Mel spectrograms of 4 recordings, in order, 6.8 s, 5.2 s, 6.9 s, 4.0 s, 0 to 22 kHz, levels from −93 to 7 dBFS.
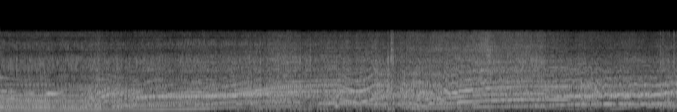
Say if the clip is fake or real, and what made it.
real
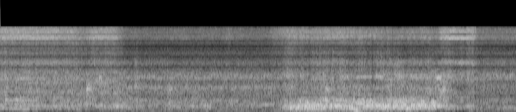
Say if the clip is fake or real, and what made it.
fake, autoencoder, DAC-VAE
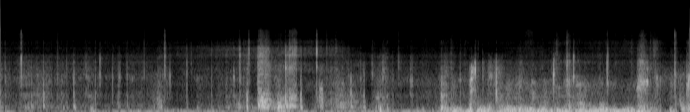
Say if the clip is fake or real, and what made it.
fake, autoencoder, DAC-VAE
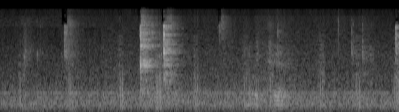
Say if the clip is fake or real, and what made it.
real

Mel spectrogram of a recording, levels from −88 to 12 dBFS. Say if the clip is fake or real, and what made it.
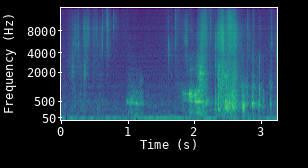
fake, autoencoder, DAC-VAE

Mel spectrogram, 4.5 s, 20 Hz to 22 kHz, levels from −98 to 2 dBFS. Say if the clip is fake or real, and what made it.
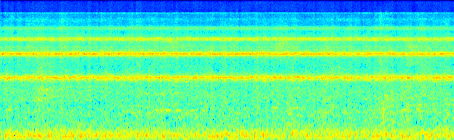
fake, autoencoder, DAC-VAE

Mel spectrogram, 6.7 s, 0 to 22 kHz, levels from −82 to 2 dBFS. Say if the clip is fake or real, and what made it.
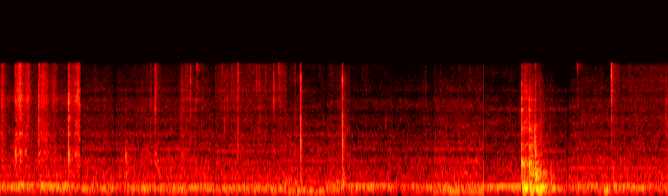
fake, autoencoder, DAC-VAE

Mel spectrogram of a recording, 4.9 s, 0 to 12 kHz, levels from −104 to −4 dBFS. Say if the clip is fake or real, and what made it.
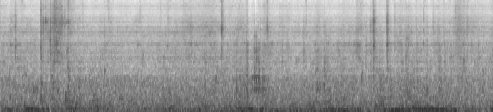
fake, autoencoder, DAC-VAE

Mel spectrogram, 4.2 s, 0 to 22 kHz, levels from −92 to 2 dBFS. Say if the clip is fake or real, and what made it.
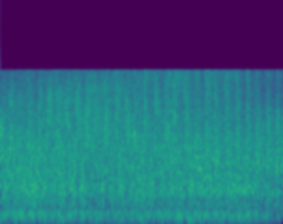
real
